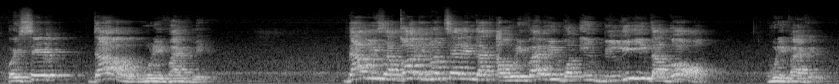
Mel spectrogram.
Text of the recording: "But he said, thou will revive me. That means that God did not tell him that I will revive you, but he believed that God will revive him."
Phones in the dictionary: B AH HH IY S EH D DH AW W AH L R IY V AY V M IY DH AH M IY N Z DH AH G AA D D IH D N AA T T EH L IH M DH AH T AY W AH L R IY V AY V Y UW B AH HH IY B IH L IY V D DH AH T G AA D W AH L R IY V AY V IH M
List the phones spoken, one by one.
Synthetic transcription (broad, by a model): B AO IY S EH D AW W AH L R IY V AY V M IY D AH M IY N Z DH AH G AA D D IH N AA T T EH L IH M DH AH T AY W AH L R IY V AY V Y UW B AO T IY B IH L IY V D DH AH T G AA D W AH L R IY V AY V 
